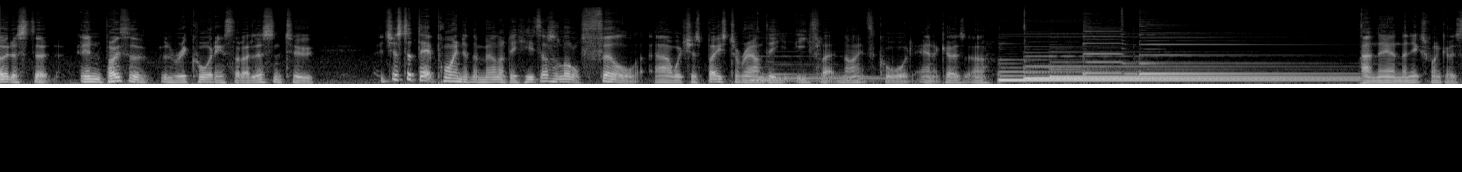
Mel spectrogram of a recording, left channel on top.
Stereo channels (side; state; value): right; silent; digital silence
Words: that in both of the recordings that I listened to, just at that point in the melody, he does a little fill, which is based around the E flat ninth chord, and it goes and then the next one goes,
